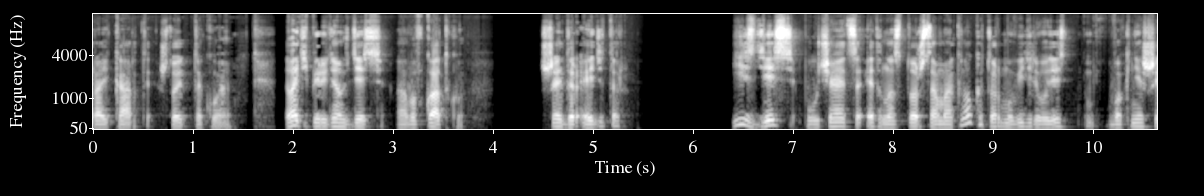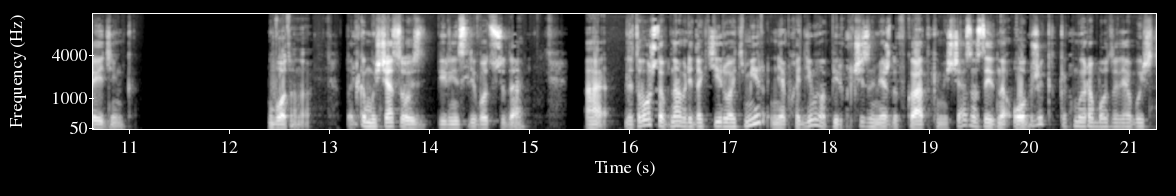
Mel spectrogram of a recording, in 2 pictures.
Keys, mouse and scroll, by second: 2.1 right click, 5.0 right click, 6.6 n, 8.4 right click, 8.8 scroll, 10.1 click, 14.6 click, 19.9 click.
